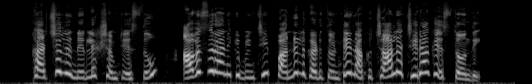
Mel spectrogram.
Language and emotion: Telugu, angry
